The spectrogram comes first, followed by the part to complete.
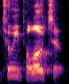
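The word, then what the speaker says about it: Tuipulotu: Polo tutor how do you say his name Tui polotsu my bad um Jalen Williams and I've had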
